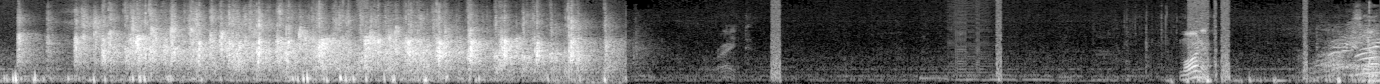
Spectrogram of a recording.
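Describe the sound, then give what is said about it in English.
An audience applauds as a speaker walks up to the stage, a loud, dense patter of many clapping hands for about six seconds, then it cuts off abruptly into near quiet broken by a few faint clicks and brief rustles. “I was hoping if I took my time getting here that you guys just continue to applaud until I got to the stage.”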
